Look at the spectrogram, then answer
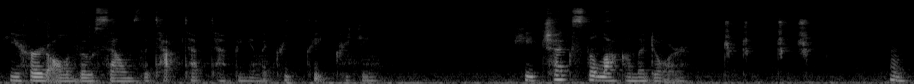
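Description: Reading a picture book aloud to young children, a woman in her thirties who works as a story reader and educator uses a low, gravelly voice that is still expressive and sing-song. She goes slowly and deliberately, adding hushed asides and asking the listener questions. It is a home recording in a small indoor room, with faint background noise.

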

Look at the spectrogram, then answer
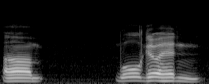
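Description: A man's voice: on the high side, little pitch movement, a little slow, smooth, no echo, highs cut off. A man hosting and commentating a sim racing league, blunt and often exasperated at the crashes. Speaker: race commentator and league host.

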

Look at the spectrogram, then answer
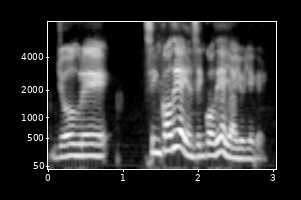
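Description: A young woman from the Dominican Republic, with a Dominican accent, tells her own story as an interview guest on a small indoor studio set with a sofa. Her medium-pitched voice is animated and fairly quick, recorded on a boom-arm mic close to her mouth with no room sound but dull audio.

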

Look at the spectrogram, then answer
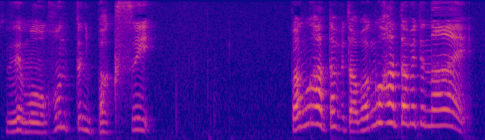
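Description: In a high, sing-song, husky voice at a moderate pace, a young idol host from Shizuoka, Japan, reads comments on a casual livestream. She chats with her viewers in a bubbly, playful, giggly manner.

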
